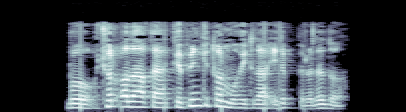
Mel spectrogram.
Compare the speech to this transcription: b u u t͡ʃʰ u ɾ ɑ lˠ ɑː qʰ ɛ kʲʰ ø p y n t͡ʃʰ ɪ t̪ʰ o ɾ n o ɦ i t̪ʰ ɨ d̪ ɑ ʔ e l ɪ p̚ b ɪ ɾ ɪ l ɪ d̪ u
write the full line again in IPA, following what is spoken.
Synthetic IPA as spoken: b u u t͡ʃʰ u ɾ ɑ lˠ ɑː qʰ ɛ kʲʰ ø p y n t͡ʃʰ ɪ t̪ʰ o ɾ m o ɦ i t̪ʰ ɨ d̪ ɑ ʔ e l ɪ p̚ b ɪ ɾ ɪ l ɪ d̪ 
